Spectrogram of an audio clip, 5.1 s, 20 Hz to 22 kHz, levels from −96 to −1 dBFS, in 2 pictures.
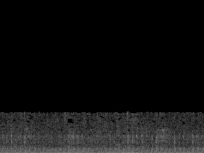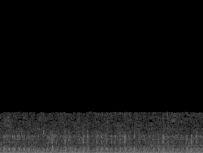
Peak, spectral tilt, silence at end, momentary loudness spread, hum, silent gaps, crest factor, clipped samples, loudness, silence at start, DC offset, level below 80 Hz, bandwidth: -36 dBFS; -4 dB/octave; 0 s; 2 LU; none; none; 16 dB; under 0.1%; -53 LUFS; 0 s; under 0.1%; -60 dBFS; 6 kHz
